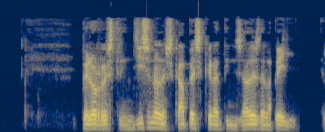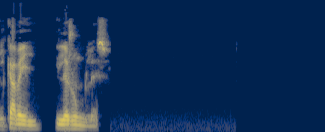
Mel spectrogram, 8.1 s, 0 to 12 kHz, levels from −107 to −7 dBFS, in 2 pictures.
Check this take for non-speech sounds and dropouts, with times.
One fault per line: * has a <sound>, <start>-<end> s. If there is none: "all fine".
all fine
